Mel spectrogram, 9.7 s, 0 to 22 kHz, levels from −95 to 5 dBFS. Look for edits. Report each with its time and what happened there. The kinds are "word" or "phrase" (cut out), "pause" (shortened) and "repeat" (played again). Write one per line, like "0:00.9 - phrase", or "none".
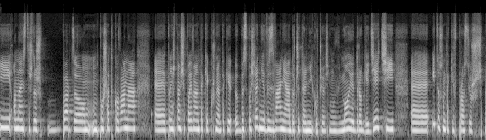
none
